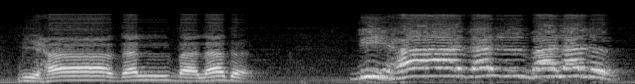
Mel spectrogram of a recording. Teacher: یہاں وصل کی صورت میں آپ دال کے نیچے زیر پڑیں گی بلدی وانت، لیکن جب آپ وقف کرنا چاہیں چونکہ آیت ہے تو دال ساکن ہو جائے گی اور ساکن ہونے کے ساتھ ساتھ اس کی صفت قلقلہ بھی ادا ہوگی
